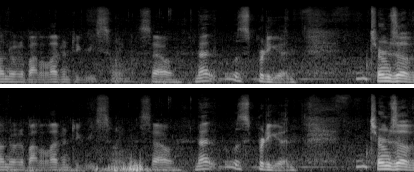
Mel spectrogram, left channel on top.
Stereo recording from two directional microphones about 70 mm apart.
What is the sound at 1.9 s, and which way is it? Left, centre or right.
Speech, centre.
